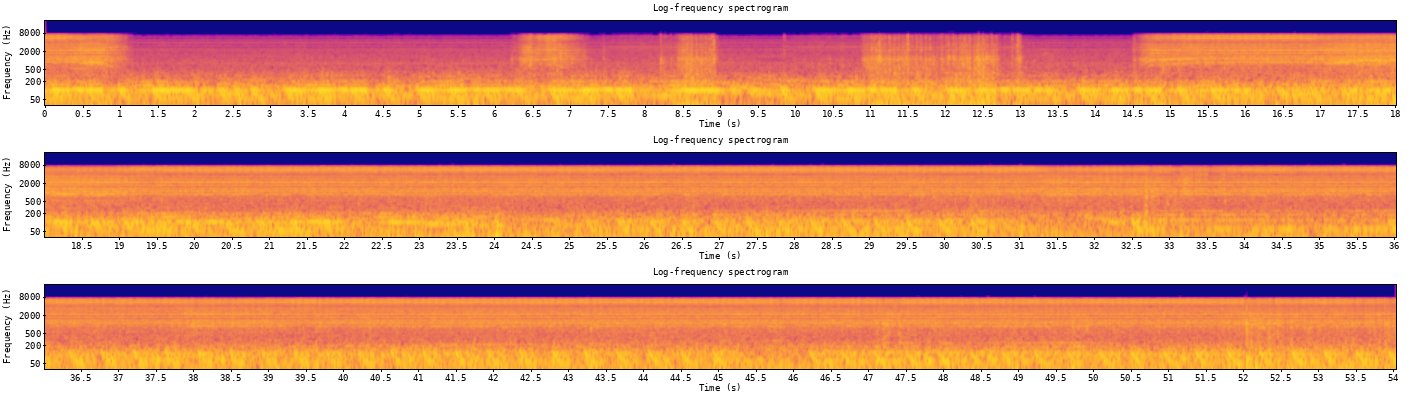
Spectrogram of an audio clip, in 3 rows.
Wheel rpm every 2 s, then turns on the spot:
40, 0, 0, 30, 10, 10, 10, 70, 110, 120, 110, 110, 110, 110, 120, 110, 110, 120, 110, 120, 110, 120, 120, 110, 120, 110, 110.
8-14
